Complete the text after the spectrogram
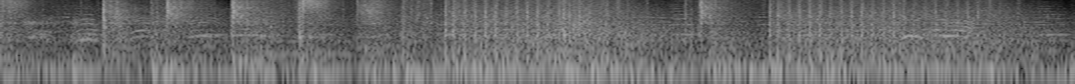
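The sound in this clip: Heavy gunfire rattles through a pirate-themed shooter video game, with many rapid shots fired in dense bursts and repeated volleys, loud and nearly continuous throughout.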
